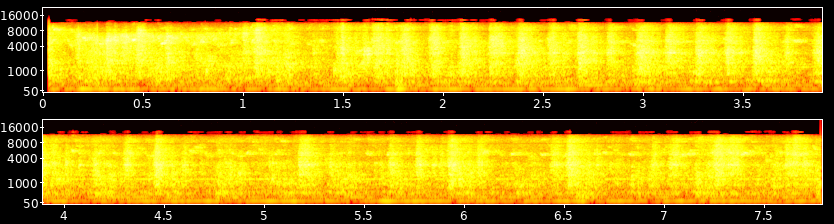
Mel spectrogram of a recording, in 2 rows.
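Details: GE washing machine, model WHDSR315DWW, bought 9/30/2006. Rough, scraping grind pulsing under twice a second over a faint motor hum while it runs. Owner suspects the transmission is going bad; unconfirmed.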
